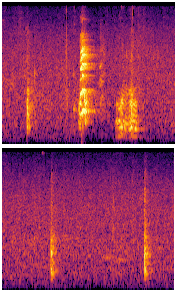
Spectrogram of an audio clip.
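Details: Four-month-old Akita Inu mixed-breed puppy at play, letting out one loud, ringing bark followed by a soft rumbling scuffle, then only occasional taps in a quiet room.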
